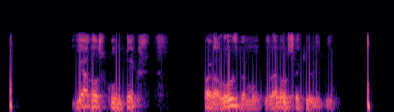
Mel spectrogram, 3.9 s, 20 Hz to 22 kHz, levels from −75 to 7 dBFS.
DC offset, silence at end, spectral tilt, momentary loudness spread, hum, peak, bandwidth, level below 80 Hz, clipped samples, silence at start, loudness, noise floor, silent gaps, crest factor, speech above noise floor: under 0.1%; 0.25 s; -5 dB/octave; 13 LU; none; -2 dBFS; 7.8 kHz; -44 dBFS; under 0.1%; 0.75 s; -20 LUFS; -74 dBFS; none; 18 dB; 55 dB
